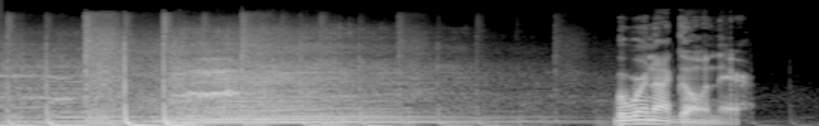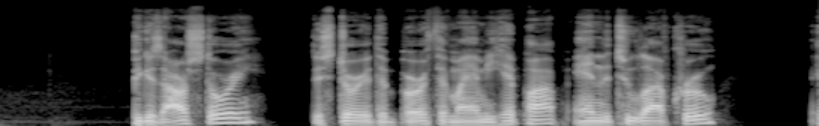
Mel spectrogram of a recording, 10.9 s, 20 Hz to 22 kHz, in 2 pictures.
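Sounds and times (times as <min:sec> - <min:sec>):
tire squeal: 0:00.0 - 0:03.9
convertible car engines revving on Ocean Drive in South Beach Miami: 0:00.0 - 0:04.6
speech: 0:04.1 - 0:05.1, 0:06.4 - 0:10.3.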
